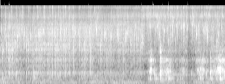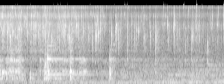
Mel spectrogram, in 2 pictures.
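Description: Fresh mint leaves sizzling and spitting in hot oil and ghee with whole spices in an aluminium pot, stirred with a wooden spatula. The crackling is loudest in the first seconds, with a few short pitched sounds between about three and seven seconds in.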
